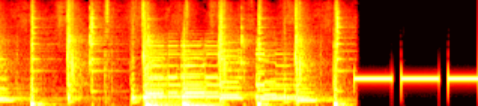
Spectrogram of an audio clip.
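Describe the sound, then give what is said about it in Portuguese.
A phone call drops while recording continues: about three seconds of garbled, clattering line noise cut off abruptly, followed by three steady, mid-pitched disconnect beeps in quick succession. “você escutar como que acontece quando uma ligação falha e a gente continua gravando”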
